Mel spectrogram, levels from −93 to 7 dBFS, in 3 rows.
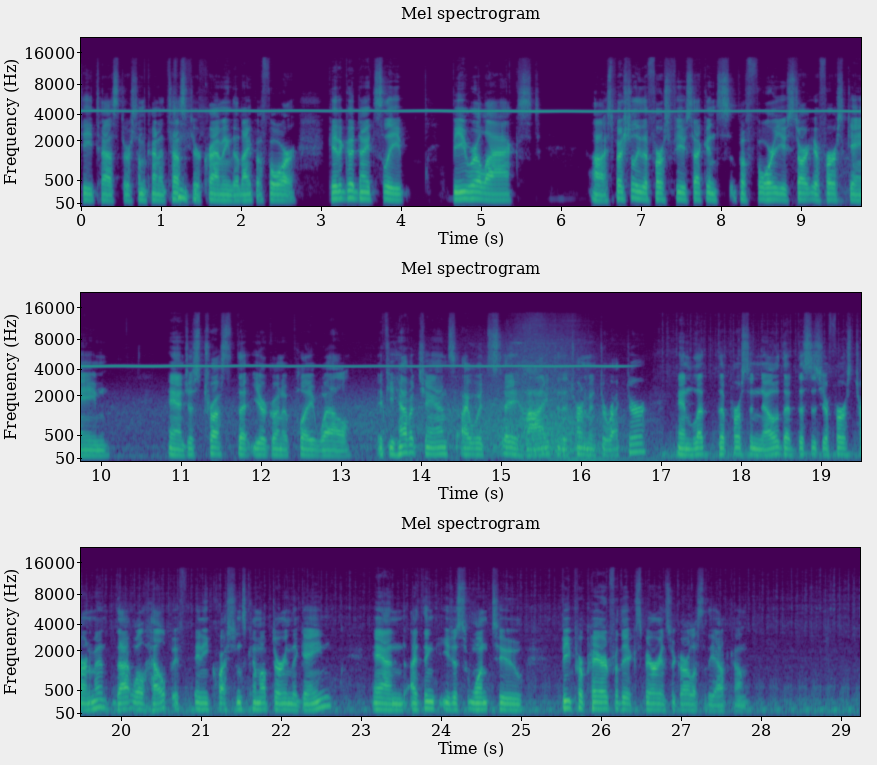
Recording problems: high-pitched whine; loud; until 17 s; 4.5 kHz, 8 dB below the speech
traffic noise; noticeable; from 9 s on; 15 dB below the speech

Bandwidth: 14.5 kHz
